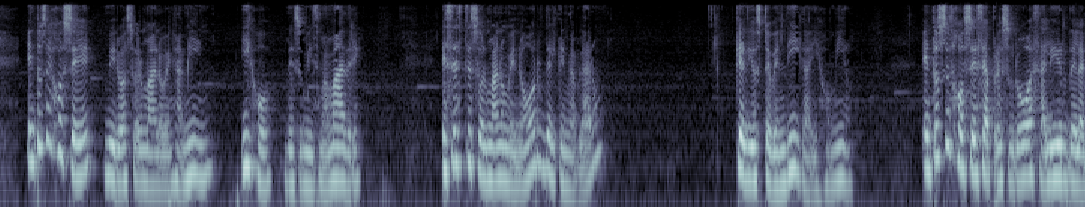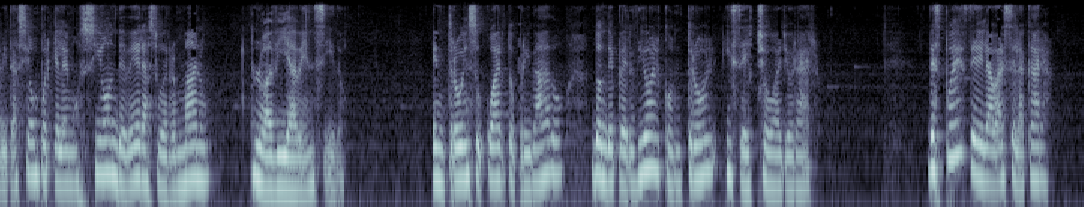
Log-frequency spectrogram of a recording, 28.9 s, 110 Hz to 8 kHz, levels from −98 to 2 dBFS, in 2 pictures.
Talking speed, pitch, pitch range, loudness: 135 wpm, 190 Hz, 165-215 Hz, -26 LUFS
